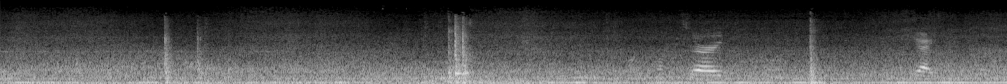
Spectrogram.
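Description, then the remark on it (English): A cupboard door bangs sharply several times at irregular intervals aboard a boat, over a steady low engine rumble and rushing water, with a few faint creaks in between. “had a bit of an issue with a cupboard.”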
